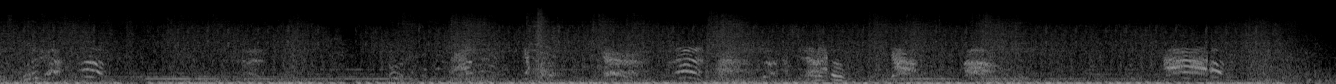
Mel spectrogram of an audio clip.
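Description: An energy weapon fires rapid crackling bursts.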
